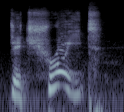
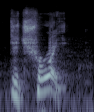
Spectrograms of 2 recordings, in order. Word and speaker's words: Detroit: city in Michigan and we don't say Detroit like it's spelled we say Detroit and I don't know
